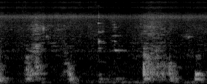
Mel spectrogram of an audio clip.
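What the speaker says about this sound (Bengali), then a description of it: "টমেটো দিয়ে ভালো করে কষিয়ে নেব।" Dried shrimp and tomato being stir-fried in a pan, with a short run of scraping stirs and soft sizzling bursts, close and fairly quiet.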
